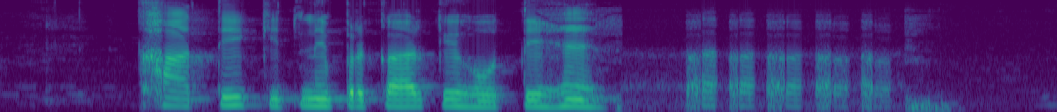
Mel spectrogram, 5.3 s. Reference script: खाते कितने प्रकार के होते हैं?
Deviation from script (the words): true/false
false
